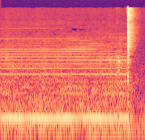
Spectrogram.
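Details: Hair clipper with a faulty power switch: steady low motor buzz abruptly drops out with sharp clicks, then briefly kicks back in; worn, burned switch contacts losing connection.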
